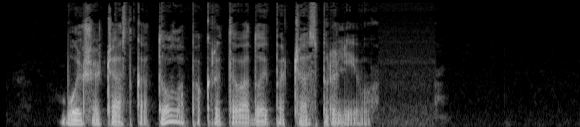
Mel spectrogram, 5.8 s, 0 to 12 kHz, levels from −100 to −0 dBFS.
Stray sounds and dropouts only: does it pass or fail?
pass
